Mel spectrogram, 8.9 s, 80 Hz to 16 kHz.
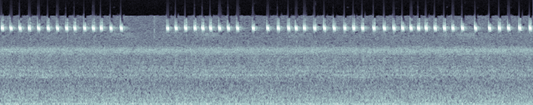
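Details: Black cricket from a 2020 National Institute of Biological Resources recording: thin, high chirps repeated in a brisk, even rhythm, a short gap after two seconds, then continuous pulsing to the end.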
